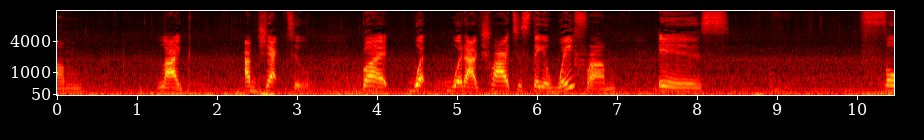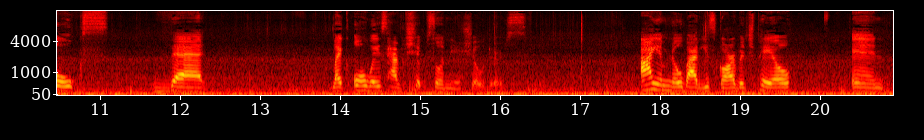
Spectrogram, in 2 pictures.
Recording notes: Enjoy the sound of the rain pounding on windshield of my vehicle.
